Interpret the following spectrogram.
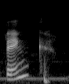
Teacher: Tink, your tongue is not touching your teeth. When you say think, your tongue come forward and touch your teeth.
